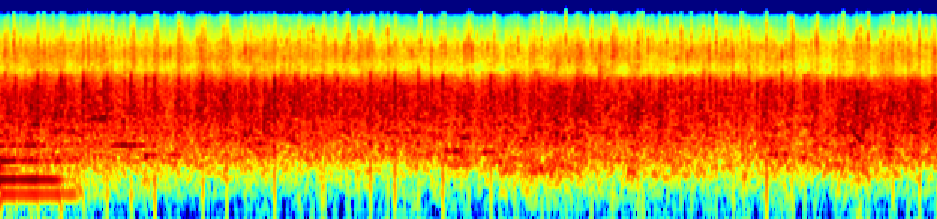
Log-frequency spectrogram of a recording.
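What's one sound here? A choir of elderly women and men sings together in a reverberant hall.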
